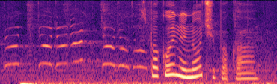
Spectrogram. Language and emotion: Russian, sad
